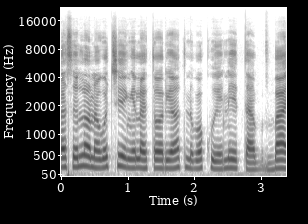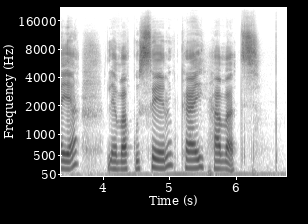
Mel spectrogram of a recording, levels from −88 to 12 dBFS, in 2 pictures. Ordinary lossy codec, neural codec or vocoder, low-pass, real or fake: none; codec, 44.1 kHz, 7.8 kbps, Pupu-Codec; none; fake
